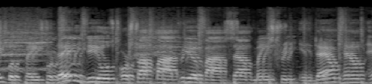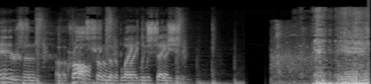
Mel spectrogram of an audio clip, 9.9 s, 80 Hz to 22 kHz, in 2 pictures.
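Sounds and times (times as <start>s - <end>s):
speech: 0.0s - 7.7s
car engine cranking and catching: 8.6s - 9.9s
car engine revving with custom exhaust: 8.9s - 9.9s.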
